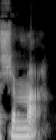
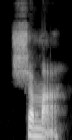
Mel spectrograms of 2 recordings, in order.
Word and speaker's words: Shema: When you back up to verse 4, the very first word spoken is hear, Shema. If I'm saying that correctly, it's S-H-E-M-A.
